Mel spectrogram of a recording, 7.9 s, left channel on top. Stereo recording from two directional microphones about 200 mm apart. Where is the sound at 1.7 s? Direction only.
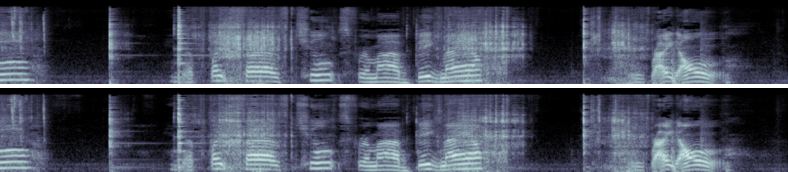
Centre (ahead or behind).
